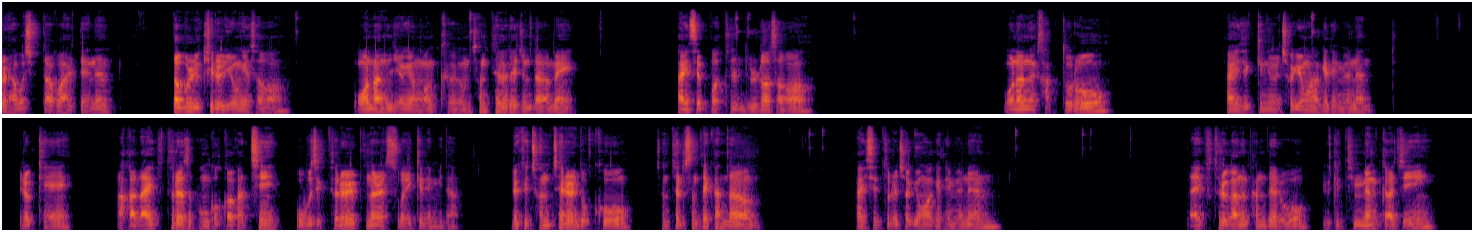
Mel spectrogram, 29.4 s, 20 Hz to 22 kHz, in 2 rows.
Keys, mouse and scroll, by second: 2.9-25.6 drag, 5.3 middle click, 14.3 middle click, 16.8-17.5 scroll up 3, 18.0-18.5 scroll down 2, 19.4 ctrl+z, 19.4 Tab, 19.4 a, 20.6 middle click, 25.6-28.5 middle drag, 28.1-28.7 scroll up 2.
